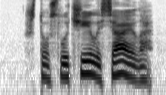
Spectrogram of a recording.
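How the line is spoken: Growl with anxious helplessness. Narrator (Russian): Хейл натурально рычал, хотя я легко улавливала в его голосе нотки тревоги и какого-то бессилия

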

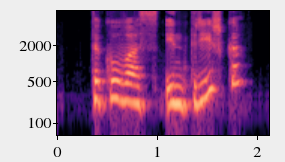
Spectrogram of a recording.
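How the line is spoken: Laughing. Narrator (Russian): Принцесса рассмеялась

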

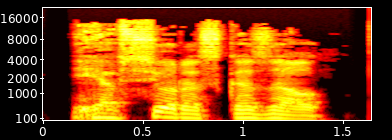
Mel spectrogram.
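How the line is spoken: Hoarse wheeze. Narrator (Russian): прохрипел пленник

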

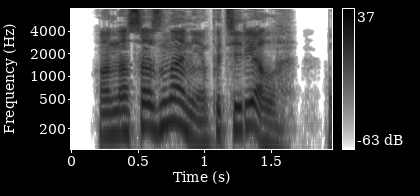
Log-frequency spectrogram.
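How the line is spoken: Exclamation. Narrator (Russian): воскликнула Светлана

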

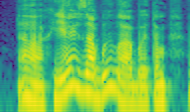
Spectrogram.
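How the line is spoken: Laughing, then abruptly stopping. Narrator (Russian): рассмеялась Поль, но вдруг перестала смеяться

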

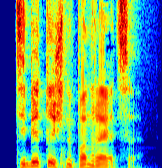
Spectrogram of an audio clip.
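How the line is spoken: Snorting. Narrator (Russian): хмыкнул я

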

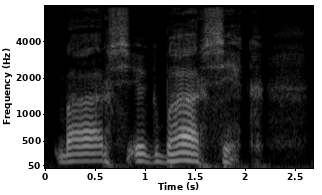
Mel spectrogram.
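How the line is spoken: Heavy sigh. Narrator (Russian): так же тяжело вздохнул и Панкратов

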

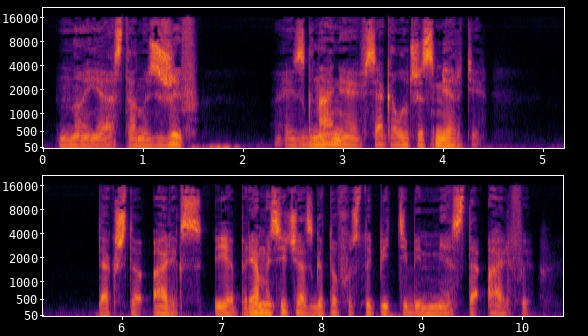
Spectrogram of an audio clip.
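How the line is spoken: Strained, hopeless. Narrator (Russian): выдавил из себя Игнар, понимая весь масштаб своей безысходности

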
